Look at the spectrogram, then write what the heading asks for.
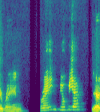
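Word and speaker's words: lluvia: called yeah how do you say rain rain yuvia yeah yuvia mhm UIA that's right and it's gonna be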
